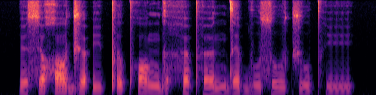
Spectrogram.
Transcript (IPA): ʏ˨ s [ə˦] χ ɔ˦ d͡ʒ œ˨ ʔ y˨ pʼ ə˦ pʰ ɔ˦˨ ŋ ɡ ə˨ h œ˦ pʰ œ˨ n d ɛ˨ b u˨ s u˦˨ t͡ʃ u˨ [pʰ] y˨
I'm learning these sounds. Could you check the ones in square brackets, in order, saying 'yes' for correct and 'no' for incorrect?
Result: no, yes

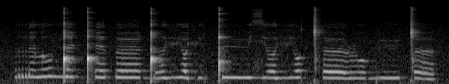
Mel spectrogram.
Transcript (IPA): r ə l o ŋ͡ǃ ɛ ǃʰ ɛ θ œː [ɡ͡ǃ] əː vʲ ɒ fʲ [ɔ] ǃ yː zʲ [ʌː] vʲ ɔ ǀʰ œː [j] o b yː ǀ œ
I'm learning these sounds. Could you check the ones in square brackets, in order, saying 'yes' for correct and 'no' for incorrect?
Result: yes, no, yes, no

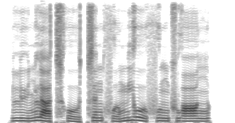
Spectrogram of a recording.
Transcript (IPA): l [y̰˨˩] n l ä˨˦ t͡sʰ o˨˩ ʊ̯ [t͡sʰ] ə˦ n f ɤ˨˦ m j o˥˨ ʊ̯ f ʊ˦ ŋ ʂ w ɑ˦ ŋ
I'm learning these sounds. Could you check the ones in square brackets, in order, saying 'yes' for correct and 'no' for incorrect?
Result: no, no

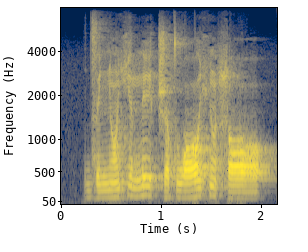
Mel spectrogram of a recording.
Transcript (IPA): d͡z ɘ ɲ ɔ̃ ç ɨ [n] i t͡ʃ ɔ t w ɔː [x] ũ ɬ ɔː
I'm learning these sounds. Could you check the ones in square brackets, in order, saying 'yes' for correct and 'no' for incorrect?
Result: yes, no

